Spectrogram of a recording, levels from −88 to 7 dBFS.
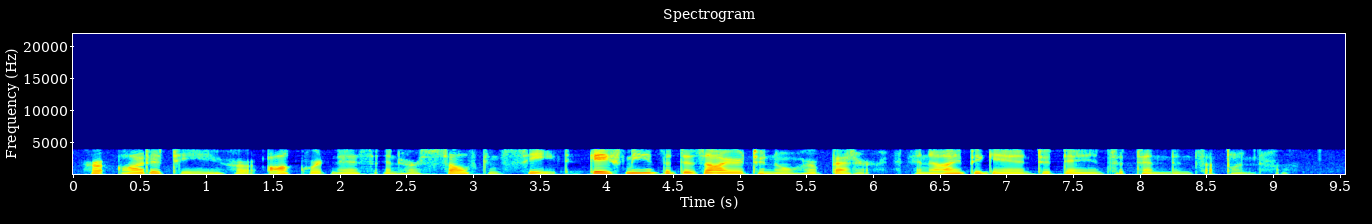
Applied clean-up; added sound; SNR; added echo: neural separator model SepFormer WHAM!.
